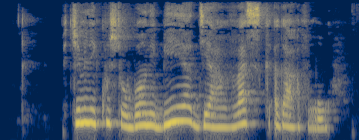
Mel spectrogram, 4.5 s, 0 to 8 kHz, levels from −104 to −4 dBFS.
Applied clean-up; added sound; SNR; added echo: none; none; none; none.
